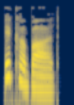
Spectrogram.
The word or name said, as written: ichabod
